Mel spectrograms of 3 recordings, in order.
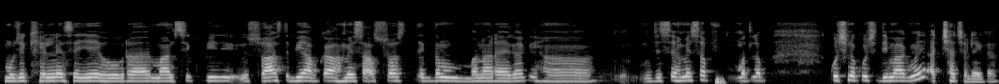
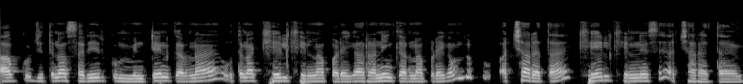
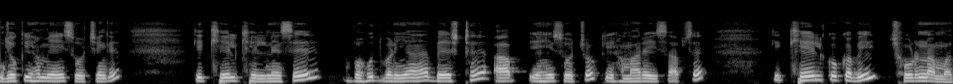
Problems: constant background noise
